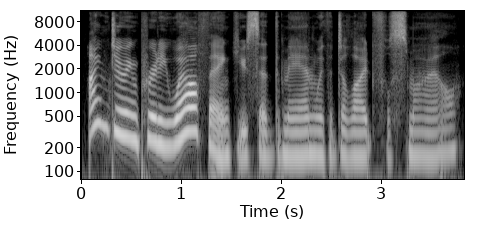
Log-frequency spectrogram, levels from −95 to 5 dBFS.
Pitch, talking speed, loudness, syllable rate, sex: 200 Hz, 205 wpm, -20 LUFS, 4.6 syllables/s, female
